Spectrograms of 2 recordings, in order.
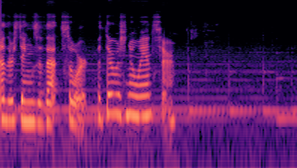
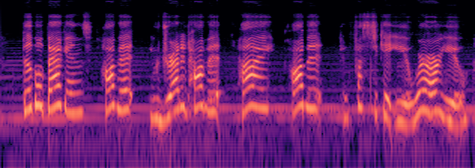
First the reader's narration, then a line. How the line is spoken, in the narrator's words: They shouted and called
